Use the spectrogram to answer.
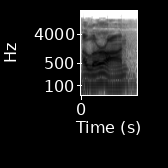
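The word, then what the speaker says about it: Alureon: it could be like aluron like well like the word Allure is a l l u r e and then o n aluron yeah aluron that could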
